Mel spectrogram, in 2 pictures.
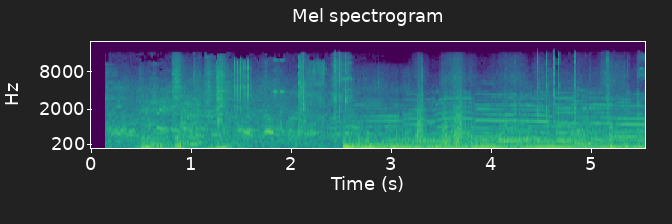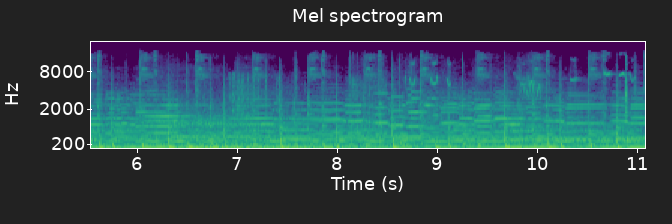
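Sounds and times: people talking: 0:00.2 - 0:02.7
dull thuds: 0:02.6 - 0:07.2.

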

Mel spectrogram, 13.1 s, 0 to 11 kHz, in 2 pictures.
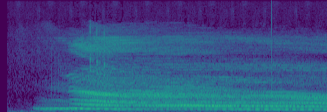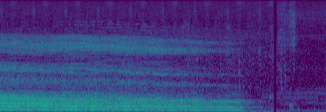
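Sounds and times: low ringing musical drone: 0:00.7 - 0:11.4.

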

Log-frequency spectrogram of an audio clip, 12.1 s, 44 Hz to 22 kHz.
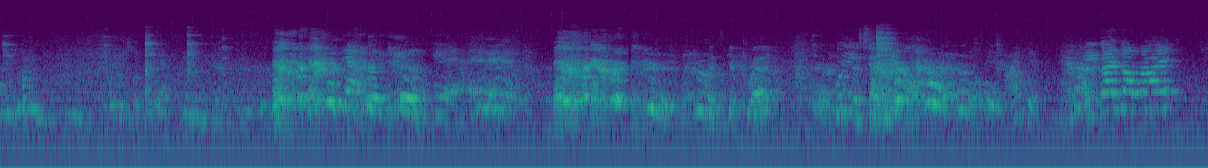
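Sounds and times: murmur of conversation: 0:00.0 - 0:12.0
tableware clinking: 0:01.0 - 0:02.4, 0:08.7 - 0:09.1.

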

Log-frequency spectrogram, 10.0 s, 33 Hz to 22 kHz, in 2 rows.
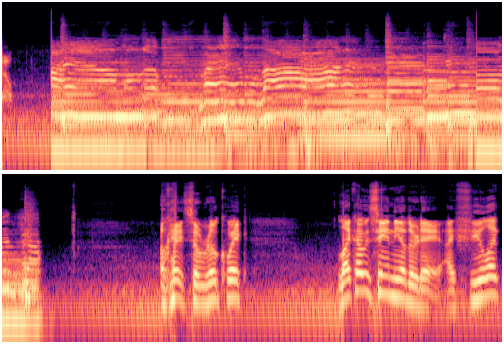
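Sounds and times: deep bass: 0:00.0 - 0:07.7
song on car stereo: 0:00.5 - 0:05.8.

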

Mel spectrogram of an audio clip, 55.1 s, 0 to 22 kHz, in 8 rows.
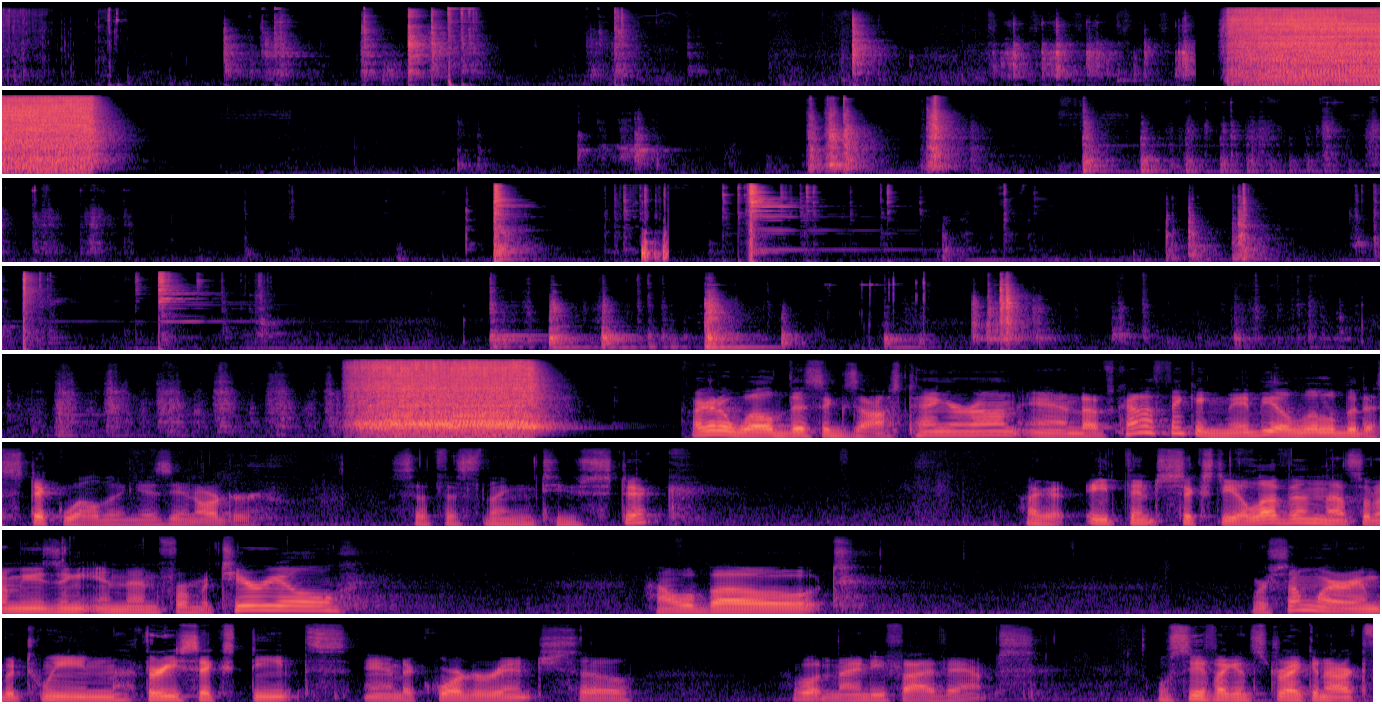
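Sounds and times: power tool driving bolts: 0:06.0 - 0:07.5, 0:29.2 - 0:30.4
metallic clinks of bolts: 0:16.1 - 0:19.2, 0:20.5 - 0:22.2, 0:23.1 - 0:25.9.

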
